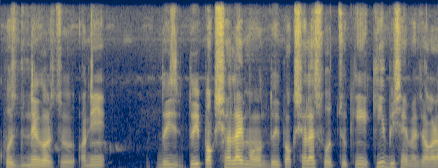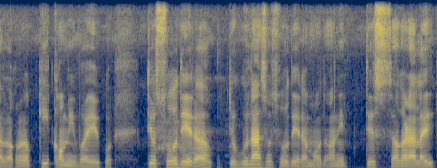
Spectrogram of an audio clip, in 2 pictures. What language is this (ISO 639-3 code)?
nep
